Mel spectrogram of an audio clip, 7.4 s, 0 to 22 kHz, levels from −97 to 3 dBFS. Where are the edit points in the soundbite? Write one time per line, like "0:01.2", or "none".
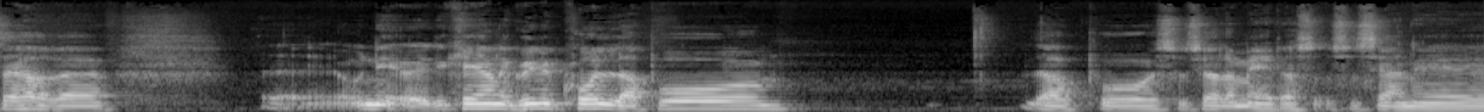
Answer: none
